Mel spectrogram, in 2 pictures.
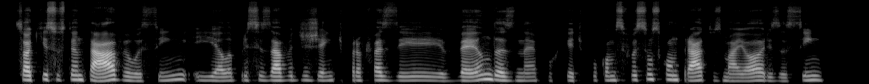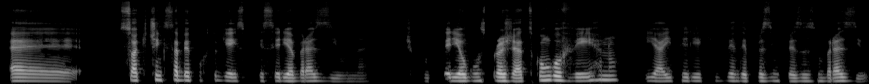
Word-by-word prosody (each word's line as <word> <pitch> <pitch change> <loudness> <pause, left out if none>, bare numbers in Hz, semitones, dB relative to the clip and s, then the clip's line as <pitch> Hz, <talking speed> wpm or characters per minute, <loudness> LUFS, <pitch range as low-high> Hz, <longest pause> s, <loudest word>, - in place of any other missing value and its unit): só 210 -1 +8
que 220 +3 -3
sustentável, 215 -2 +8
assim, 190 +7 -6
e 185 0 -8
ela 175 +1 -1
precisava 190 0 +1
de 200 +1 -12
gente 190 +1 -7
para 190 -1 -6
fazer 185 -2 -4
vendas, 185 +1 +3
né, 175 0 -8
porque, 180 0 -11
tipo, 190 +2 -21
como 195 +1 -6
se 190 - -5
fosse 210 +2 -4
uns 235 -1 -1
contratos 190 -5 +3
maiores, 165 +1 -1
assim, 195 +6 -6 0.6
eh, 155 -4 -2 0.4
só 185 -1 +1
que - - -21
tinha 215 - -2
que - - -15
saber 195 -3 0
português, 185 -3 -7
porque 165 0 -19
seria 165 -1 -2
Brasil, 155 -2 -8
né. 135 0 -28 0.4
Tipo, 150 - -24
teria 165 0 +3
alguns 165 +1 -1
projetos 160 -3 +2
com 195 - 0
o - - +2
governo 195 +3 -1 0.3
e 165 -1 -7
aí 155 +1 -4
teria 165 0 -11
que 160 +2 -34
vender 160 -1 -7
para 155 +1 -9
as 155 - -11
empresas 155 -1 -10
no 155 - -15
Brasil. 155 -3 -5
175 Hz, 175 wpm, -27 LUFS, 160-195 Hz, 0.6 s, só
